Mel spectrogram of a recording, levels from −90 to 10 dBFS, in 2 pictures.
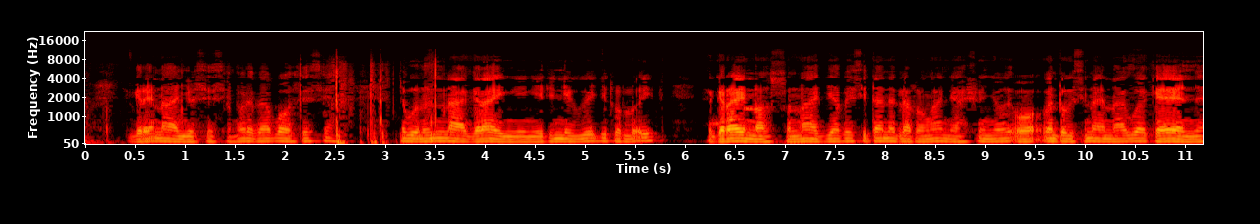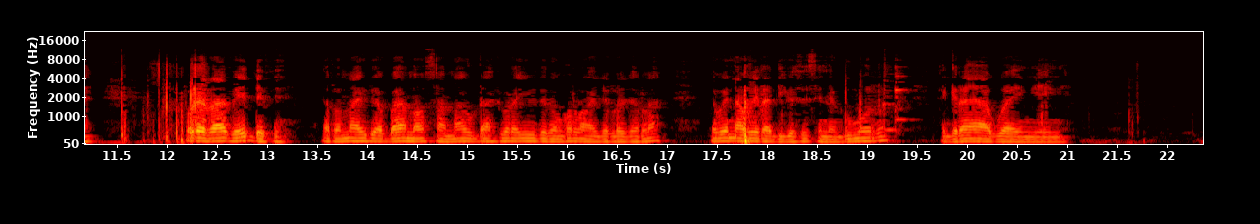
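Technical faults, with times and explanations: Throughout: HE-AAC compression. The speech has a bright but synthetic top end. S sounds turn gritty and lispy. The likely cause is heavy coding that copies lower bands upward to fake the treble. The damage fits HE-AAC v2 at around 16 kbps.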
